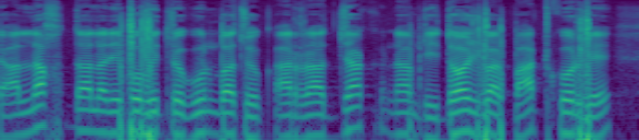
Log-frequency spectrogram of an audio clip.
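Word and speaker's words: الرزاق: এর জিকিরের আমল ও ফজিলত তুলে ধরা হলো উচ্চারণ হচ্ছে আর রাজ্জাক এর অর্থ হচ্ছে রিজিক সৃষ্টিকারী সৃষ্টিজগতের নিকট রিজিক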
